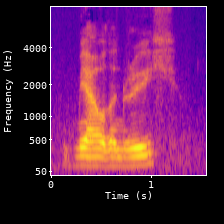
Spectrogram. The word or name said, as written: Meall an Fhraoich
